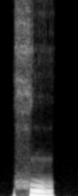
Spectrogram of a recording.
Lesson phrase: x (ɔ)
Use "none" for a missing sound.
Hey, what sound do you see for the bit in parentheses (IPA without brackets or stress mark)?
o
